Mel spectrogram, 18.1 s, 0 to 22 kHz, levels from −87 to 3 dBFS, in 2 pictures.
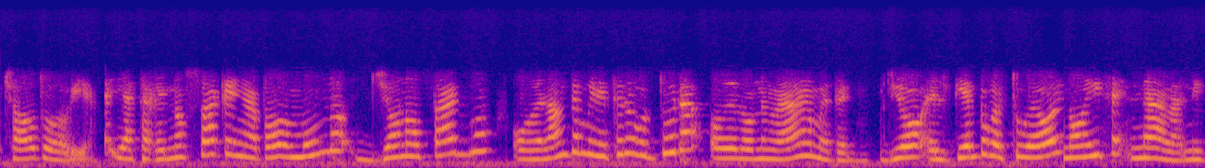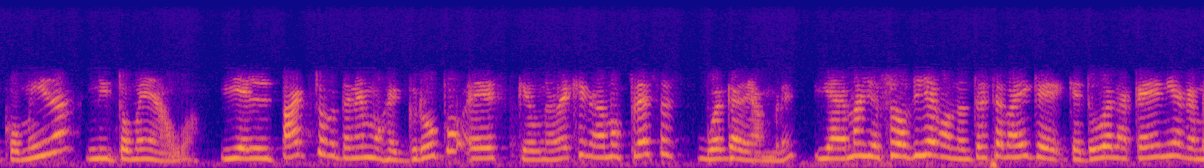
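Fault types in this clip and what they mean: No technical faults were detected in this recording.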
